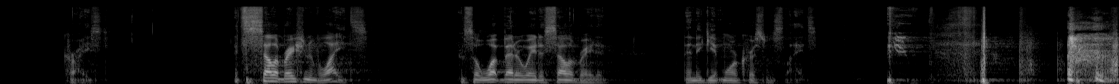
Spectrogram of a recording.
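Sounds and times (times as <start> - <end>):
speech: 0.7 - 1.2, 2.5 - 3.8, 4.6 - 6.2, 6.8 - 8.2
man coughing: 8.9 - 9.4, 10.6 - 11.1.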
